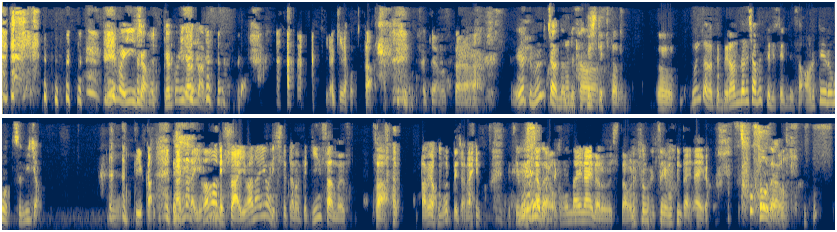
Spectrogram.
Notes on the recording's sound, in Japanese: リモート収録2本立て。リモート収録によるギクシャクは許してね。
